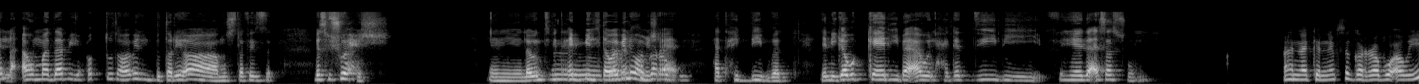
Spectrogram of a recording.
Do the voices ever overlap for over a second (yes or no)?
yes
